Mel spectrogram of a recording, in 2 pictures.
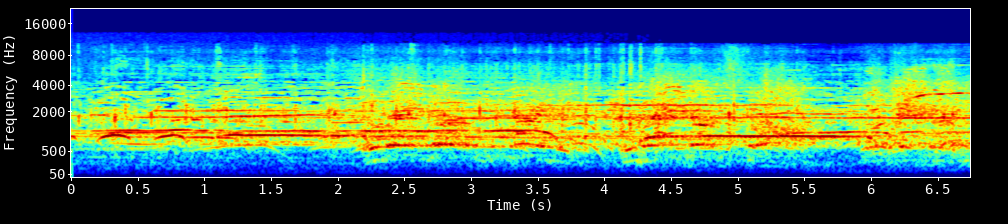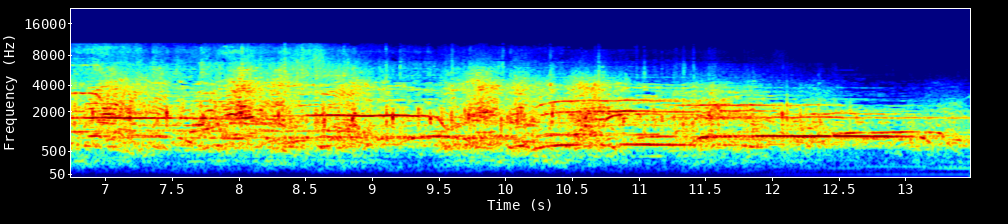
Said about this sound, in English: And as soon as they packed their signs up and they started walking, every all of us went like this and said, you know, go for it. And the cheer and everybody just erupted. It was it was an amazing sound just to hear everybody erupt.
